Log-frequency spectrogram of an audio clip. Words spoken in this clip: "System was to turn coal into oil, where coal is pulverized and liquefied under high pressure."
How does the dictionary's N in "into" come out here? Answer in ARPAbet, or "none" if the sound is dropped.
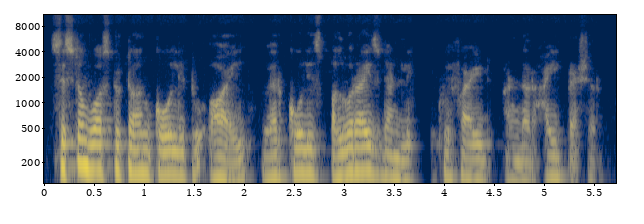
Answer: none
